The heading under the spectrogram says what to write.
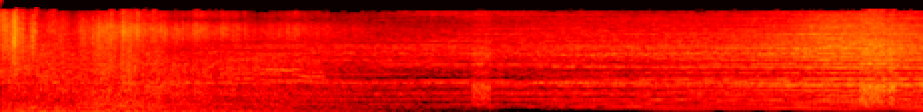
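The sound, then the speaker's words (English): A loud, deep explosive boom from a volcanic explosion erupts at the start and rolls into a long rumbling decay, with crackling debris-like noise and a swelling roar toward the end. No voices are heard. “We're just getting reports of a volcanic explosion.”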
